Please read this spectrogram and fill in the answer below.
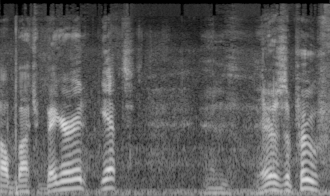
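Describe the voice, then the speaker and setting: A loud, fairly high-pitched male voice at a moderate pace over noticeable background noise. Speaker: gardener. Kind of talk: garden tour. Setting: outdoors. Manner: casual, halting.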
